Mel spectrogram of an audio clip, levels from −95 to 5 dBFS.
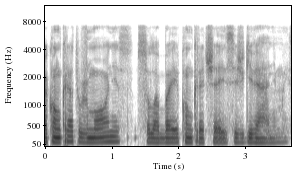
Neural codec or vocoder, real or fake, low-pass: none; real; 7.2 kHz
